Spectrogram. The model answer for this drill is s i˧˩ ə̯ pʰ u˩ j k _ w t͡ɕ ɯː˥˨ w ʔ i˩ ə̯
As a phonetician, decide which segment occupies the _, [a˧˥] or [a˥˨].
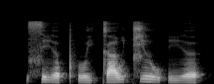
a˧˥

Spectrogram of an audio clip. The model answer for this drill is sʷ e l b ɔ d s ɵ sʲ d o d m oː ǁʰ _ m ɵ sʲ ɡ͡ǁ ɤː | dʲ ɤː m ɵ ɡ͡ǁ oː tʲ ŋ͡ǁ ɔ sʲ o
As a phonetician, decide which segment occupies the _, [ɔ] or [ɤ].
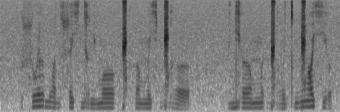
ɤ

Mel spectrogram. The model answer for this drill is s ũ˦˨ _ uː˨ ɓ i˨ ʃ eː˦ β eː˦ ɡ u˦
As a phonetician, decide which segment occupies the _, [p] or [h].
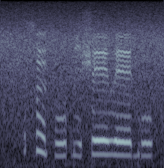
p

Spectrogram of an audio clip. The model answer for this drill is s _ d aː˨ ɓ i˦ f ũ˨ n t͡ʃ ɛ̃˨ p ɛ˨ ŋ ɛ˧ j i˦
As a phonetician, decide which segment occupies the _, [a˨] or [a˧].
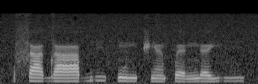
a˨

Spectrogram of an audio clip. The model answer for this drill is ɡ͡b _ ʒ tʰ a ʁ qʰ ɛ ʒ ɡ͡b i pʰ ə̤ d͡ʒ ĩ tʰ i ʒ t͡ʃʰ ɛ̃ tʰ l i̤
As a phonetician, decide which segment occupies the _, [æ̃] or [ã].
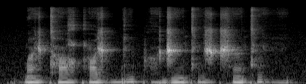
ã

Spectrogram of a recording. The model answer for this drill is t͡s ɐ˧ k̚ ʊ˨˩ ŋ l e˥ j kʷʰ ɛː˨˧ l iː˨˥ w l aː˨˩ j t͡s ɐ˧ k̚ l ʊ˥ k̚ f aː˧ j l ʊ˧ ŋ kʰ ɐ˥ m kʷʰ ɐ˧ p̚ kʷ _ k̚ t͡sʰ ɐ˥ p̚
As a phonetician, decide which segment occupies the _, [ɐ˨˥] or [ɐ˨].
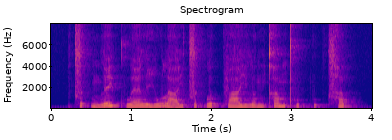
ɐ˨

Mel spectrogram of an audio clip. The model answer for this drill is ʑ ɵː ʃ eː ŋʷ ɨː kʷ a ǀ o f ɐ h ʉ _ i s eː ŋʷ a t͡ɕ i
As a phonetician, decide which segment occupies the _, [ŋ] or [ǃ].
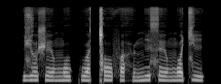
ŋ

